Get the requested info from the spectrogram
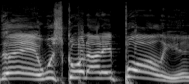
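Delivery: very high, squeaky nerdy voice. Showing off the voices the speaker can do, talking like a nerd. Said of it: "I can talk like a nerd".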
